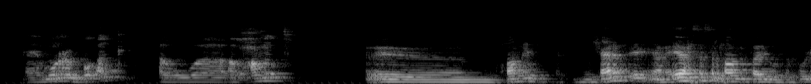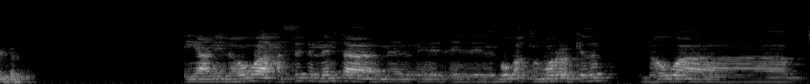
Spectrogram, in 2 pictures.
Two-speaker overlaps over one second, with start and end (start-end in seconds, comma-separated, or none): none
